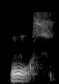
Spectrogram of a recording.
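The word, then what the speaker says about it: áss: tribe of Odin and when you get to the Old Norse era that would be pronounced OS so from anser to us that's uh that's not a r sound that's an o sound um and we have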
